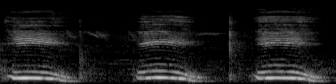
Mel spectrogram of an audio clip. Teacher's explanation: तालु से हो रही है, और वो स्वतंत्र रूप से बाहर निकल रही है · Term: तालव्य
